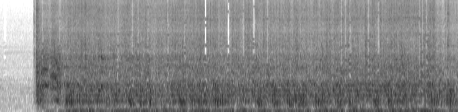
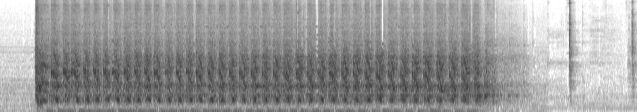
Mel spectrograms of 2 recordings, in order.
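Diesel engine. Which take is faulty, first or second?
second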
